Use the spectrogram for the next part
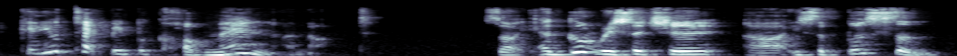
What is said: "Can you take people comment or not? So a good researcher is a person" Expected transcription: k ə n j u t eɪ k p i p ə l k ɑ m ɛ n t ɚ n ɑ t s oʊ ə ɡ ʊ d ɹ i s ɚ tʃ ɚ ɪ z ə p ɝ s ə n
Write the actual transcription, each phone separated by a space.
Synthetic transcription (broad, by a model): k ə n j u t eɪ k p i p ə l k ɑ m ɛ n ɚ n ɑ t s oʊ ə ɡ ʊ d ɹ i s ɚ tʃ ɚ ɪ s ə p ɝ s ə n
